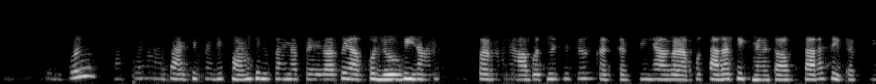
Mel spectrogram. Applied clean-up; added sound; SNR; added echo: neural mask model DeepFilterNet 3.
